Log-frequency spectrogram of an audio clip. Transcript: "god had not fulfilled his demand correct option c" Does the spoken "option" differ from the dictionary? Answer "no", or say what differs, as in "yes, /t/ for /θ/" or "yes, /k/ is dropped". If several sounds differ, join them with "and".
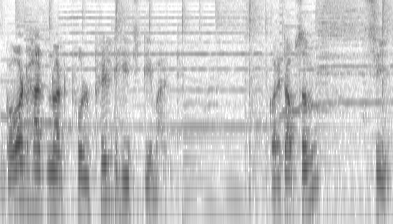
yes, /s/ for /ʃ/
